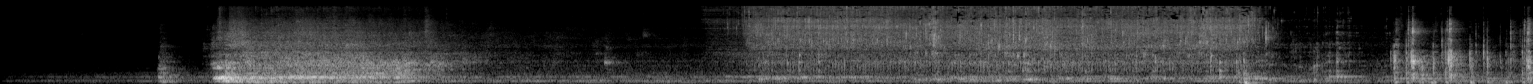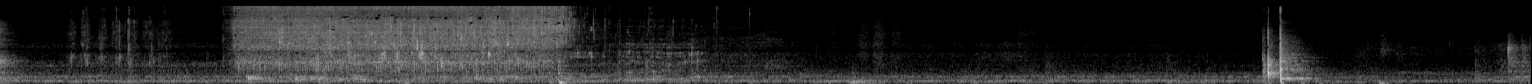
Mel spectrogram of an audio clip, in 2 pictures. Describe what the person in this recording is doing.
I flushed the toilet and used the sink to wash my hands, I used soap dispenser while doing it, and after washing my hands I used towel to wipe my hands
